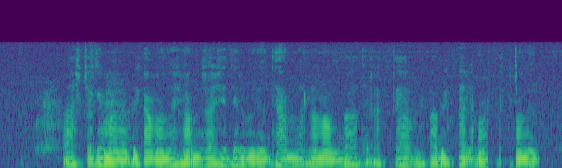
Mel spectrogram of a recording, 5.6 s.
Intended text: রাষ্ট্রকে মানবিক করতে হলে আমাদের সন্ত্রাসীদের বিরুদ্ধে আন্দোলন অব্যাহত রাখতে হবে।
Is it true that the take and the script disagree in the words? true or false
true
